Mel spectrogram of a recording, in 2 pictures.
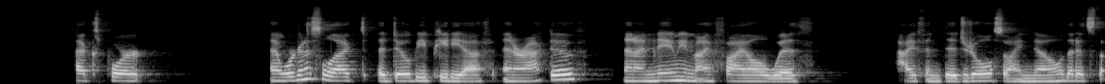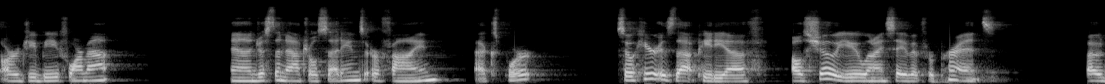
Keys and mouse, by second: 0.8 click, 2.3 click, 5.1 click, 6.3 click, 7.5 click, 13.1 click, 20.3 click, 21.4 click.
